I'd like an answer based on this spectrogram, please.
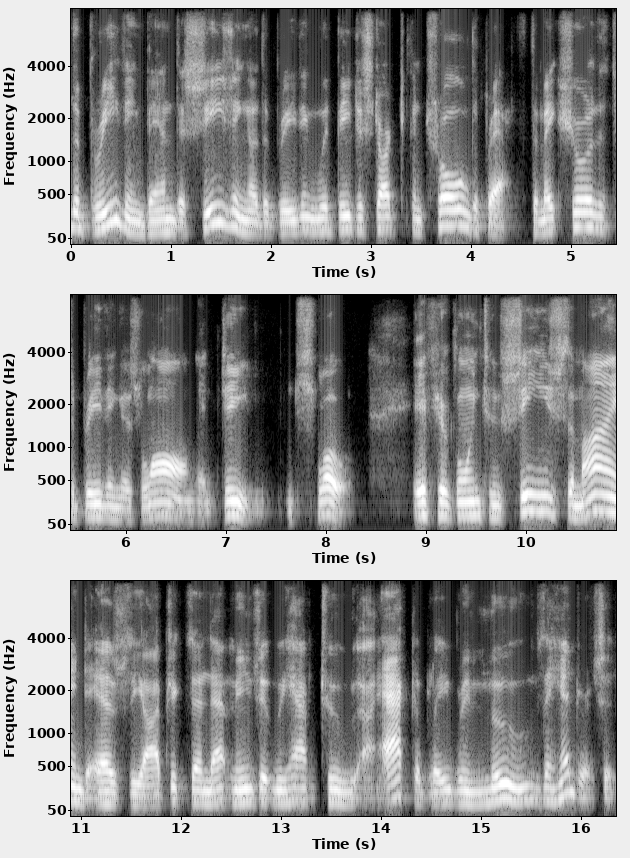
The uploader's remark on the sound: skype calls on this channel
